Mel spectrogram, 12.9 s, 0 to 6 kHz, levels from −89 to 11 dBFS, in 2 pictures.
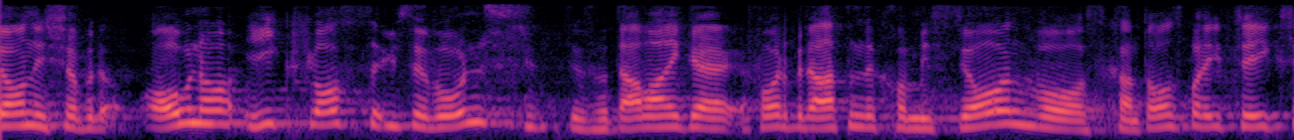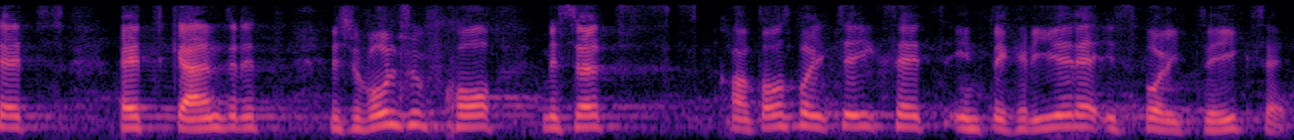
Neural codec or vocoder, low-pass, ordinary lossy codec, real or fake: codec, 16 kHz, 4 kbps, X-Codec, HuBERT features, trained on general audio; 5.4 kHz; MP3, 48 kbps; fake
